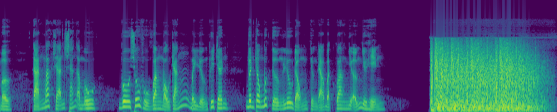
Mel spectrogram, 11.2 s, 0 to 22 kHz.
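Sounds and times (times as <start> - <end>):
speech: 0.0 - 7.8
explosions of weapons striking an ice wall: 8.6 - 11.1.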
